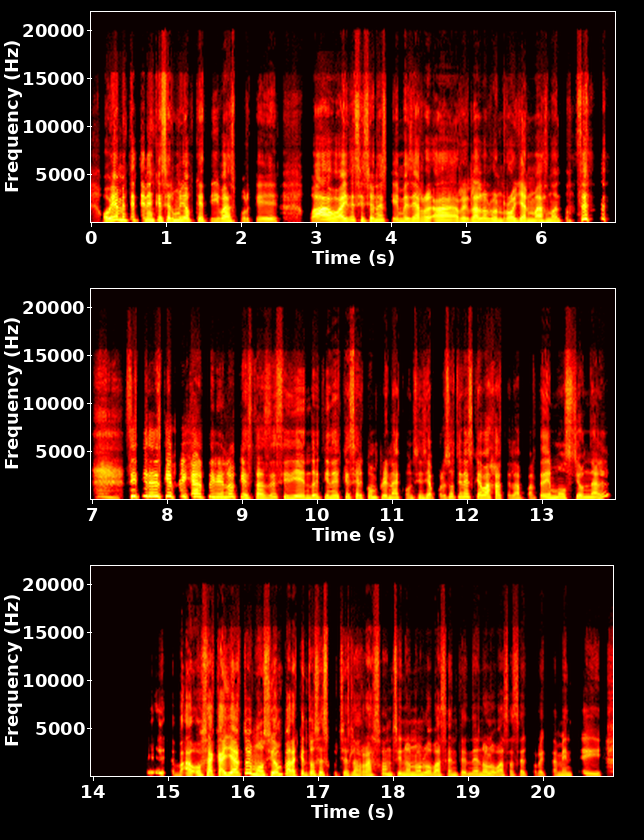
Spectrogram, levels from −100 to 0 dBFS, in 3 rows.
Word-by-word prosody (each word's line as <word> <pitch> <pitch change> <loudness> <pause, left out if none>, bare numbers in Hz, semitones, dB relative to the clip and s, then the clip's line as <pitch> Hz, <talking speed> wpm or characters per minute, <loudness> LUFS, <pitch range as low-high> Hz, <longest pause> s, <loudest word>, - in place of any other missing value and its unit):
Obviamente, 300 -8 +3
tienen 250 +1 +2
que 250 - +1
ser 245 0 +1
muy 245 +2 +1
objetivas, 215 -3 0
porque, 150 -4 -6 0.4
¡guau! 235 0 +8
Hay 215 +2 +8
decisiones, 240 -1 -2
que 200 - -9
en 185 - -7
vez 205 +2 -1
de 245 - +2
arr 200 -5 +1
arreglarlo, 150 +8 +3
lo 185 -6 -1
enrollan 175 +1 +1
más 165 +1 +3
¿no? 170 0 -2
Entonces, 205 - -1 0.8
sí 345 +1 +2
tienes 360 -3 +3
que 360 -1 +4
fijarte 320 -2 +2
bien, 270 0 +1
lo 310 +2 0
que 265 - -3
estás 205 -1 -2
decidiendo, 200 -6 -3
y 240 - -4
tiene 230 +1 -4
que 255 - -8
ser, 240 0 -6
con 240 -2 -6
plena 215 +1 -3
consciencia. 170 -4 -8
Por 190 - -18
eso, 265 +6 -9
tienes 265 -1 -4
que 260 - -3
bajarte, 240 -1 0
la 175 -6 -8
parte 180 +3 -6
emocional. 145 - -3 1.0
Eh 385 - -4
eh, - - -19
va 180 +3 +1
o 190 0 -1
sea, 220 +4 +5
callar 225 +5 +6
tu 370 - -3
emoción, 215 - +2
para 245 -6 +4
que 175 +1 -5
entonces, 200 +2 -3
escuches 180 +2 -12
la 170 -2 -6
razón. 175 +7 -5
Si 165 - -5
no, 170 +1 -5
no 195 +2 -4
lo 205 -1 -4
vas 170 +2 -5
a - - -7
entender, 150 -4 -8
no 175 +1 -4
lo 165 -3 -5
vas 155 - -6
a - - -12
hacer 150 - -12
correctamente. 160 +1 -12 0.2
Y 145 -4 -8
205 Hz, 210 wpm, -24 LUFS, 170-245 Hz, 1.0 s, guau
